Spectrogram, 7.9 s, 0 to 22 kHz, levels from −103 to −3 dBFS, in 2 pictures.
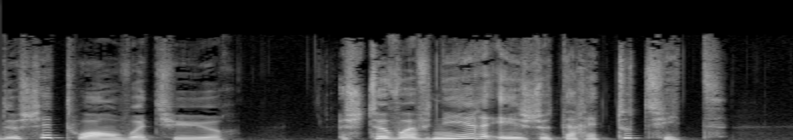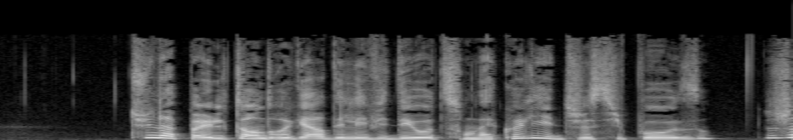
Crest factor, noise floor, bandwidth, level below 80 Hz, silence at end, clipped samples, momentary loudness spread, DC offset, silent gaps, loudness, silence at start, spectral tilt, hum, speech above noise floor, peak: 16 dB; -69 dBFS; 17 kHz; -68 dBFS; 0 s; under 0.1%; 12 LU; under 0.1%; none; -24 LUFS; 0 s; -3.5 dB/octave; none; 46 dB; -8 dBFS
